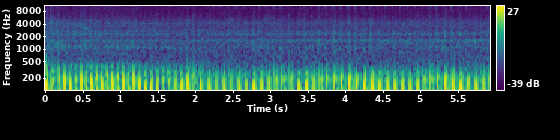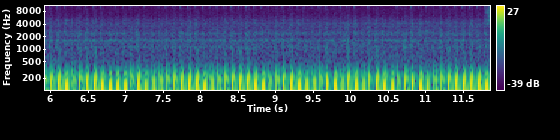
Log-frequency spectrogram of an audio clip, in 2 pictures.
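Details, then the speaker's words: First drive of a 600cc motorcycle-engined crosskart after three years of work, just fitted chain tensioner; loose chassis rattle of unknown origin over idling engine, fast clattery pulse; dislikes first gear, brakes weak. "rattling now that I'm sitting in it and I don't like it."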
